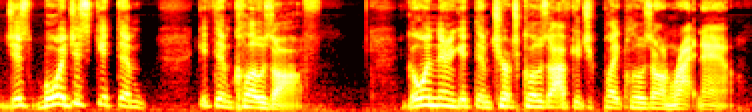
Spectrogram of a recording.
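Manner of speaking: put-on a mama ordering her boy to change; mother scolding. Mother ordering her son out of church clothes, scolding. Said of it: "she's like".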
